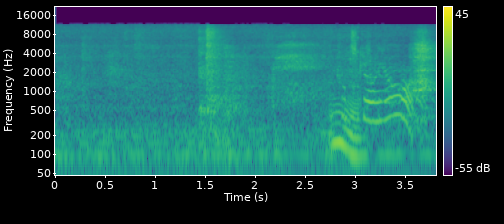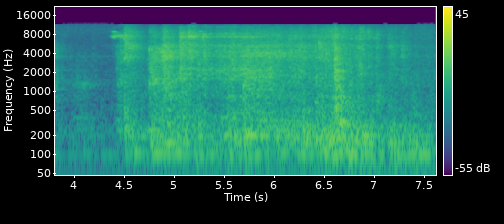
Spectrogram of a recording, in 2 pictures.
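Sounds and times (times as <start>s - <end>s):
speech: 2.8s - 3.8s
lift doors sliding open with mechanical rumble and whir: 4.4s - 7.6s.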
